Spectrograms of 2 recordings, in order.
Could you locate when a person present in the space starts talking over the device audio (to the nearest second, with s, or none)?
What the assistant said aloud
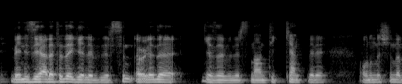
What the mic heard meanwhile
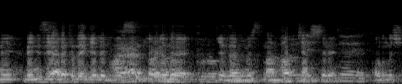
1 s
